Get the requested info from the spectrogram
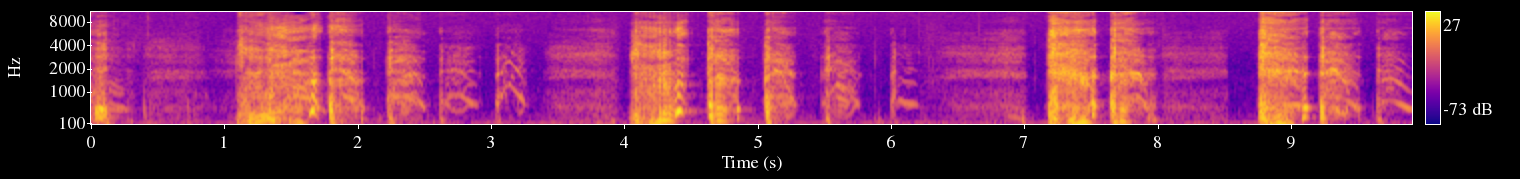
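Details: Back-to-back coughing fits with shortness of breath, clips joined together: clusters of harsh, forceful coughs in quick runs separated by brief pauses and in-breaths; a coughing fit.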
